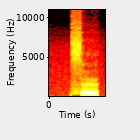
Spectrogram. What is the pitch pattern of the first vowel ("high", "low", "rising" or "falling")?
high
